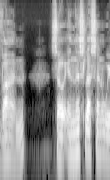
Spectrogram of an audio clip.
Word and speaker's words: wann: Notice the pronunciation, wann.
